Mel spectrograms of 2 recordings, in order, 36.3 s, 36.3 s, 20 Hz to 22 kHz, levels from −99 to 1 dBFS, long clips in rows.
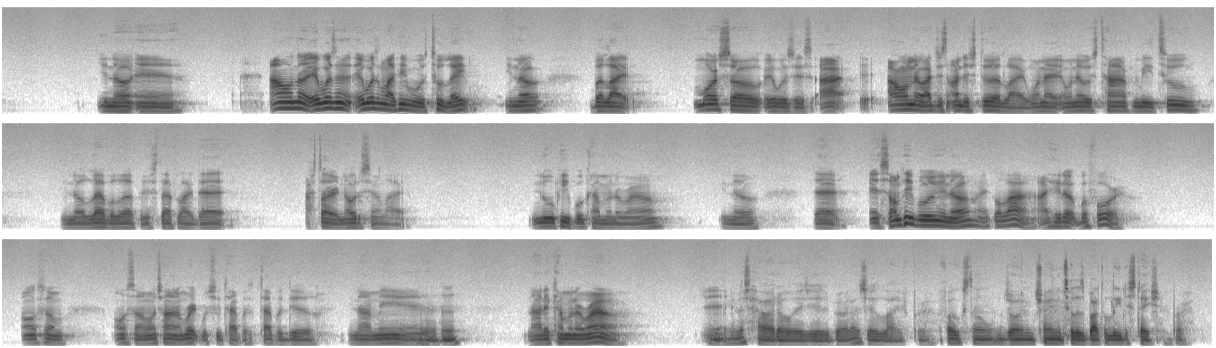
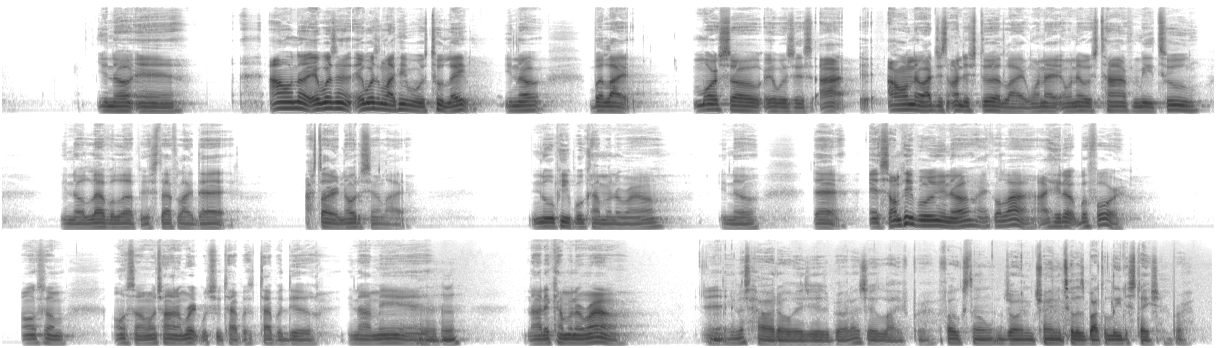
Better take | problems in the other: second | hiss; noticeable; throughout; 10 dB below the speech

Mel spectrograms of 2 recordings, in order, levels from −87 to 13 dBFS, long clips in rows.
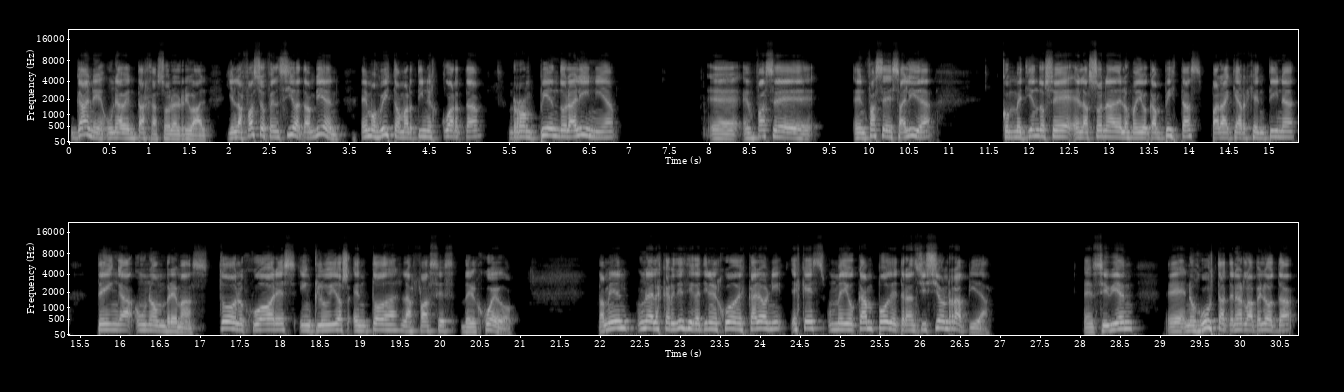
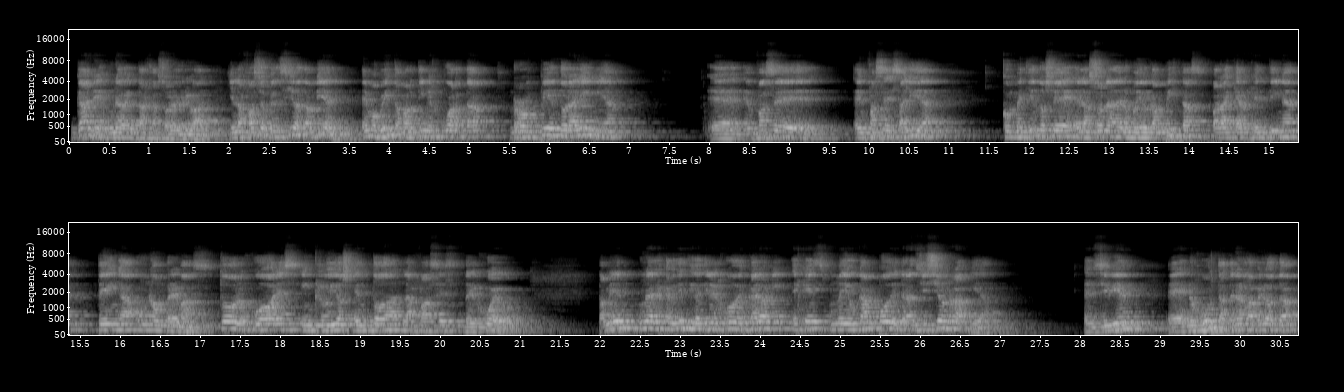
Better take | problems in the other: first | off-mic speech; far // room echo; noticeable; dies away in 0.9 s

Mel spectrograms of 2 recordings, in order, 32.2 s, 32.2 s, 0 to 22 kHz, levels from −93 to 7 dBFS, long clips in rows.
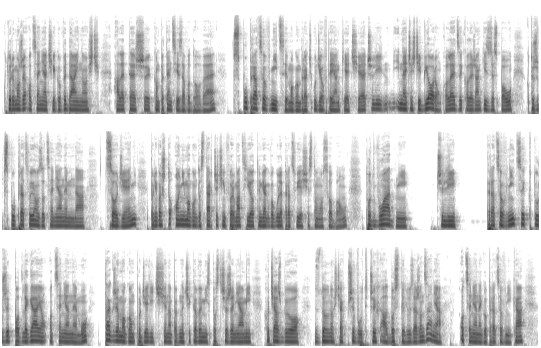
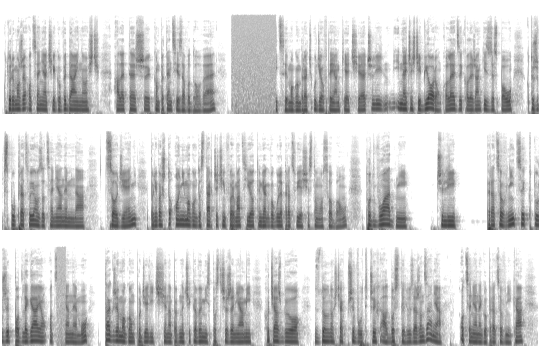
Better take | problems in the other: first | audio cutting out; filled with static; at 4.5 s for 1 s and at 23 s

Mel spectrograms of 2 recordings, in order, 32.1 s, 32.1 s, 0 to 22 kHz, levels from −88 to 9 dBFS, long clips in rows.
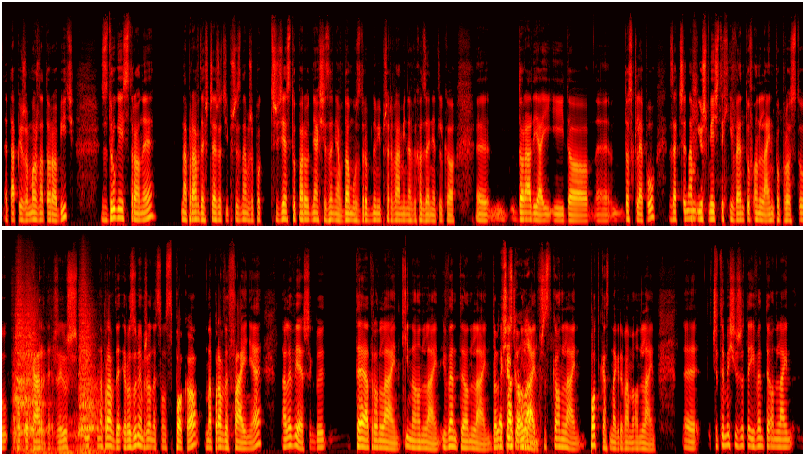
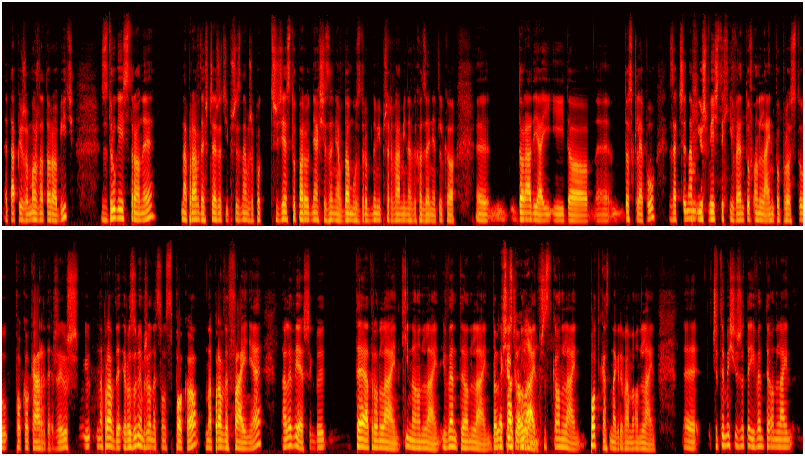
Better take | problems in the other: second | dog barking; loud; from 16 to 18 s; peak 1 dB above the speech

